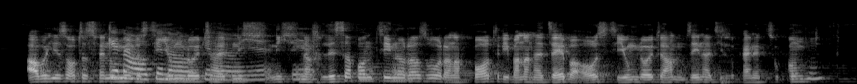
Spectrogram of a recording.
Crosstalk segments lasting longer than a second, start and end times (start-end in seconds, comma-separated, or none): 1.1-3.1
